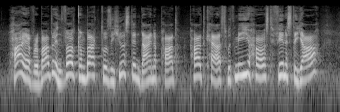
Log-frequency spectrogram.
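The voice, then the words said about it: Put-on Norwegian/Swedish accent. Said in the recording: “Working on my Norwegian accent there for y'all. Working on my Norwegian accent, my Swedish accent”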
